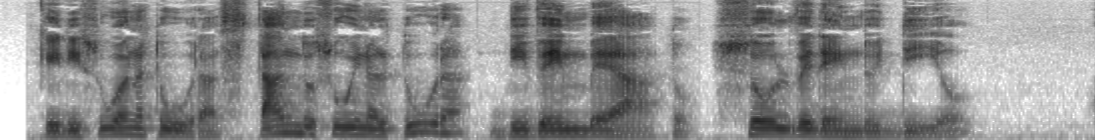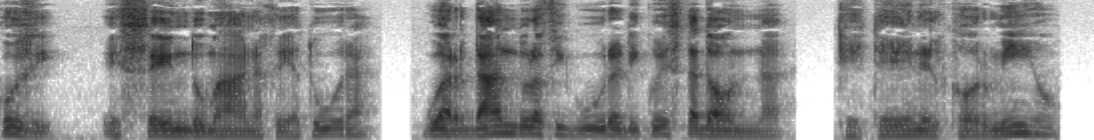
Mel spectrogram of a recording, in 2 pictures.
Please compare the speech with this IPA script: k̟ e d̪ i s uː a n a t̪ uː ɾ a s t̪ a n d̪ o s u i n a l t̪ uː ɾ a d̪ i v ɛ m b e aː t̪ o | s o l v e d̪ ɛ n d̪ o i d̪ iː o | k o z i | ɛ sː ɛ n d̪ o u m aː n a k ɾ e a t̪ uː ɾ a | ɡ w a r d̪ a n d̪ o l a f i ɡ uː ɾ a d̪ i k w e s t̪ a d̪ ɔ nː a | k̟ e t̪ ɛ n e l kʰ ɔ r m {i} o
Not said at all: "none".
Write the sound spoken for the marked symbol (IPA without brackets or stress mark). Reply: iː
